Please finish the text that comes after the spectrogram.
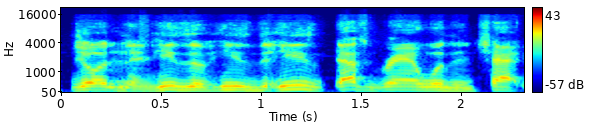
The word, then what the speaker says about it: Nguyen: It's a Vietnamese name. Nguyen. By the way, the second name I've never heard it in my life. But go ahead. Win is the closest, yeah. George Nguyen.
